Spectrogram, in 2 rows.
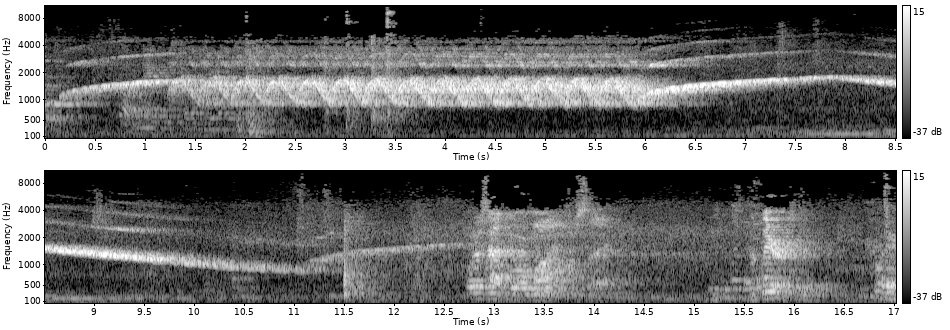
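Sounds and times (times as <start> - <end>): emergency vehicle siren: 0.0 - 15.1.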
